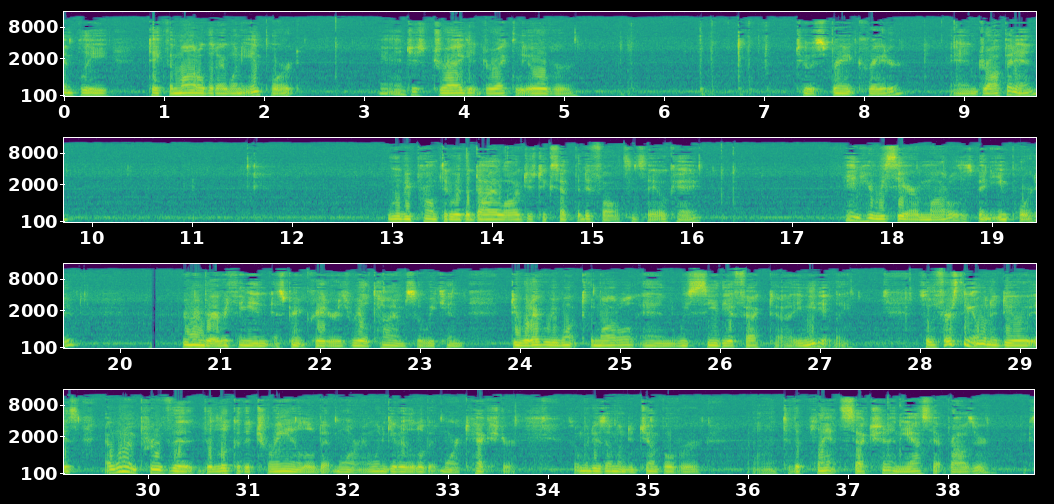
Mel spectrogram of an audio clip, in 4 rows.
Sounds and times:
Speech: 0:00.0 - 0:02.5, 0:03.1 - 0:05.2, 0:07.3 - 0:09.9, 0:13.0 - 0:16.2, 0:17.5 - 0:19.7, 0:20.6 - 0:38.8.

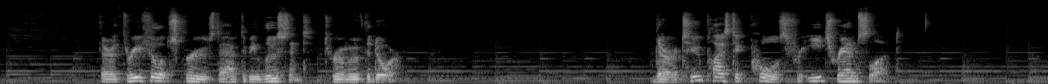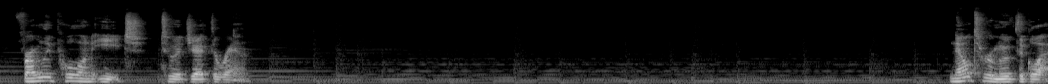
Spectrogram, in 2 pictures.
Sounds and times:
Music: 0:00.0 - 0:20.9
Speech: 0:01.0 - 0:04.0, 0:06.5 - 0:09.0, 0:10.7 - 0:13.0, 0:20.0 - 0:20.9.

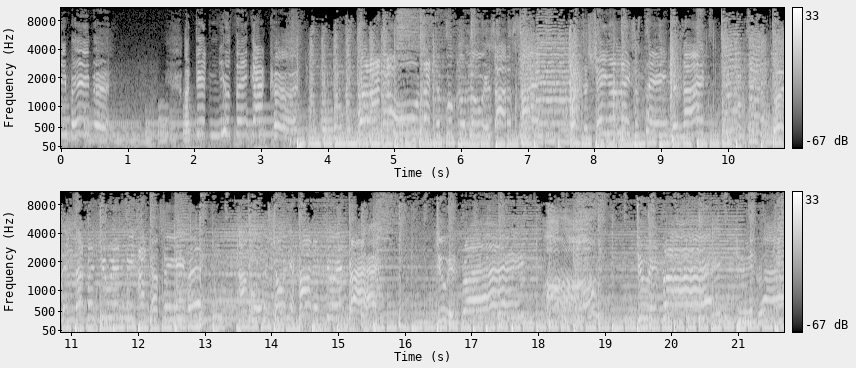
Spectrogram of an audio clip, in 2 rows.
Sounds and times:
Music: 0:00.0 - 0:21.6.

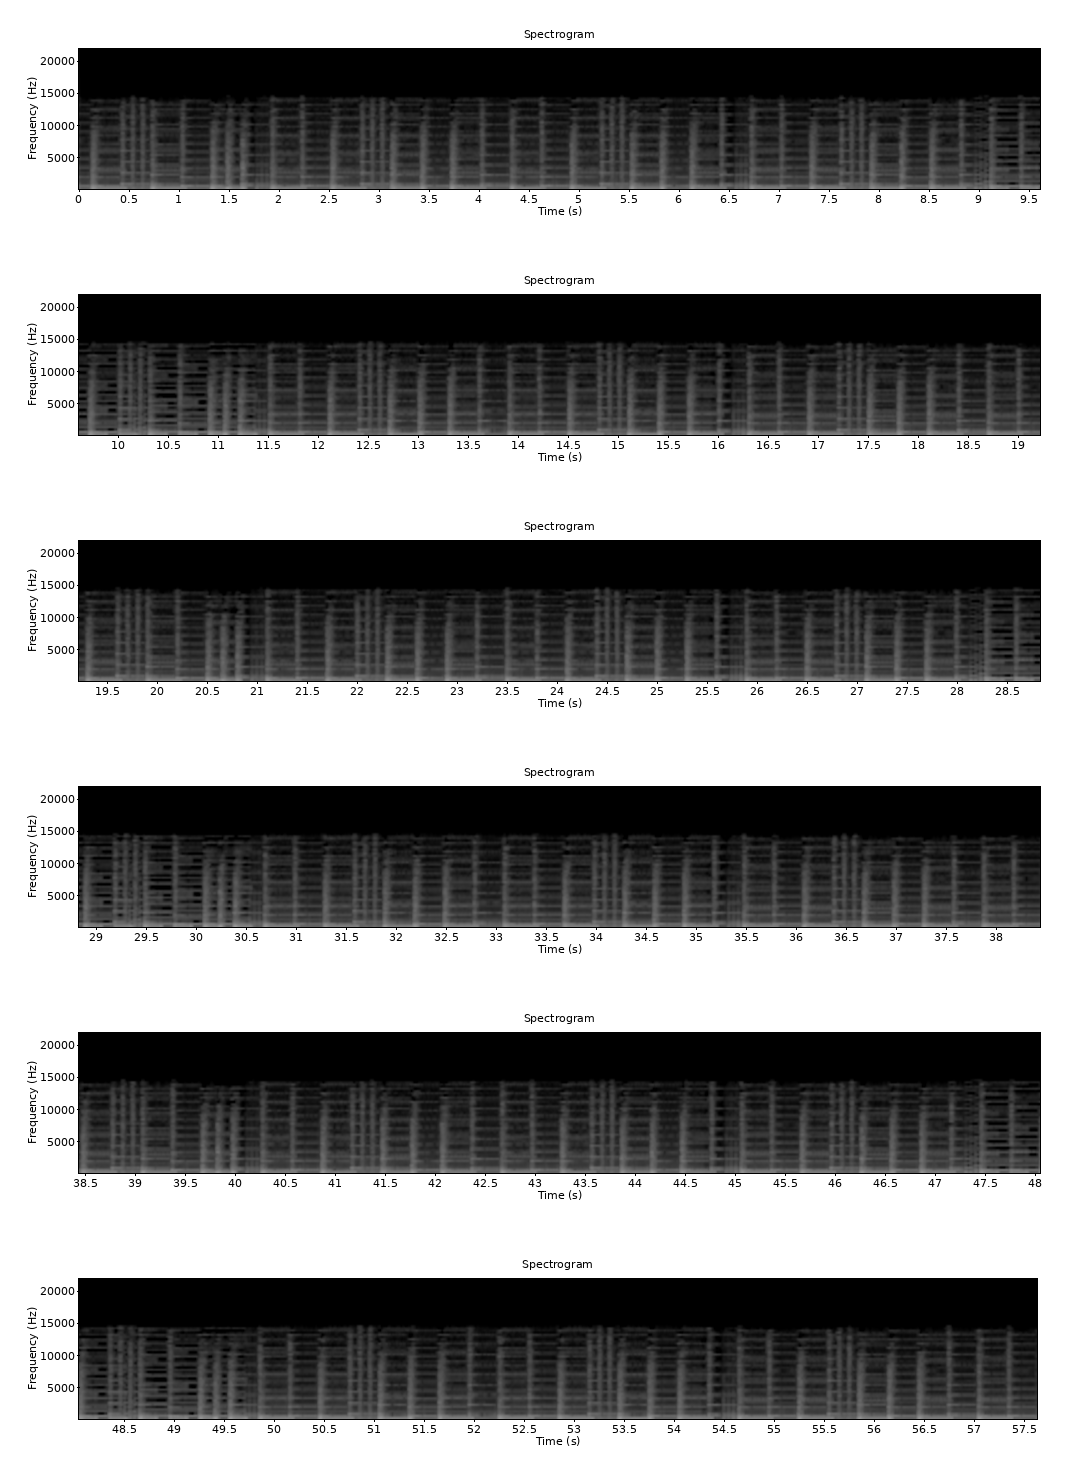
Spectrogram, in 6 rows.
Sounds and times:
Music: 0:00.0 - 0:57.6.

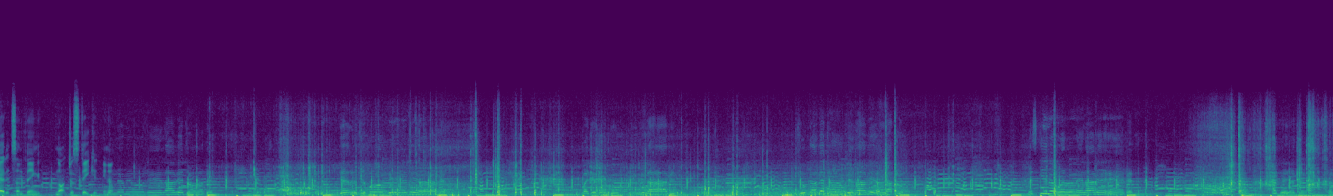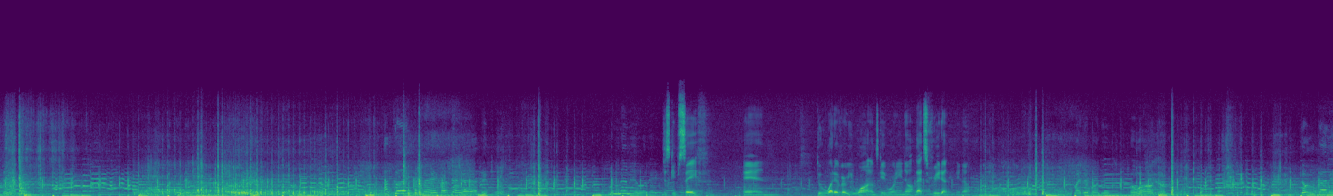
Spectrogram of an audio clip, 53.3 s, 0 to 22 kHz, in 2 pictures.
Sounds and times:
Skateboard: 0:03.4 - 0:39.2, 0:45.0 - 0:53.3.

